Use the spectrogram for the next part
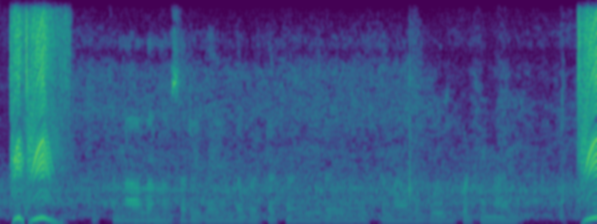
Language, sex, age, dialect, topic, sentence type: Telugu, male, 25-30, Telangana, agriculture, statement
